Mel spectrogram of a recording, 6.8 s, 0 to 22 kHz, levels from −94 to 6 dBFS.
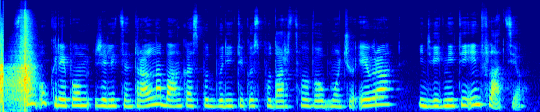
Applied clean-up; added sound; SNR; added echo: none; Clapping; 0 dB; none.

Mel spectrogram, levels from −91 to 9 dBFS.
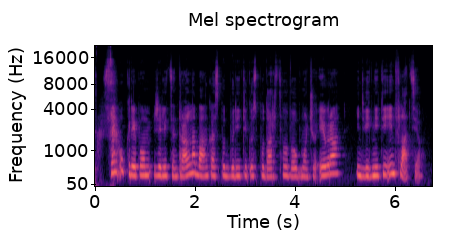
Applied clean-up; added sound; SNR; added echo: neural mask model Resemble Enhance denoiser.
